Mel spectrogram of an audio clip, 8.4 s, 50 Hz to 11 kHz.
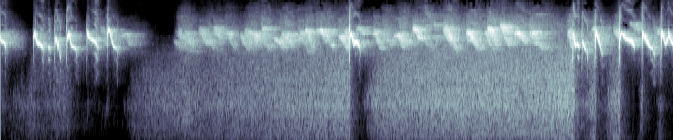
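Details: Captive Oriental white-eye in song display on 27 October 2022, singing rapid, high twittering phrases of thin chirps, with a long run of fast, jumbled notes in the middle.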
